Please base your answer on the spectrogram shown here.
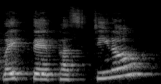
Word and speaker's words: Blake de Pastino: I had Blake de Pastino, right? Am I saying it correctly?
